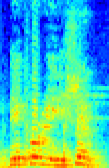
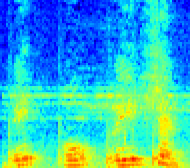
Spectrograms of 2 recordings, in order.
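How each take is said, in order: First: Said in the usual way. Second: "decoration" very slowly, de, co, ra, tion; syllable by syllable. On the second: Shown as a demonstration. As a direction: space out all four syllables of "decoration". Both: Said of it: "second syllable from the back".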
